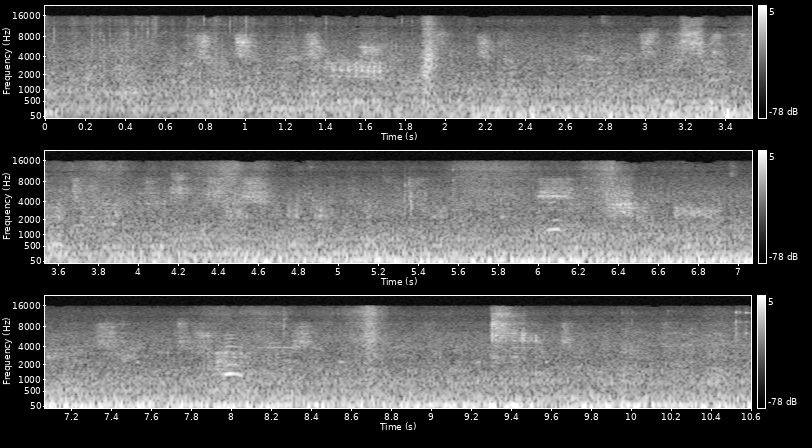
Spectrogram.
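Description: Open-air background: a steady low rumble that grows slightly louder, with faint, indistinct voices in the distance.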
